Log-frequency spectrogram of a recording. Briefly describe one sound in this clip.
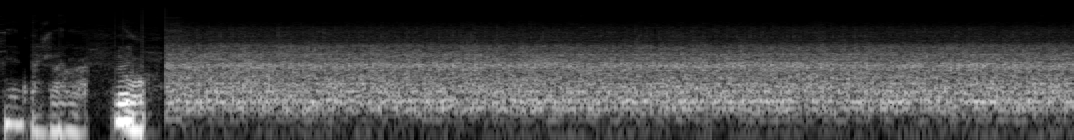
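A milling machine spindle runs with a steady whirring hum.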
